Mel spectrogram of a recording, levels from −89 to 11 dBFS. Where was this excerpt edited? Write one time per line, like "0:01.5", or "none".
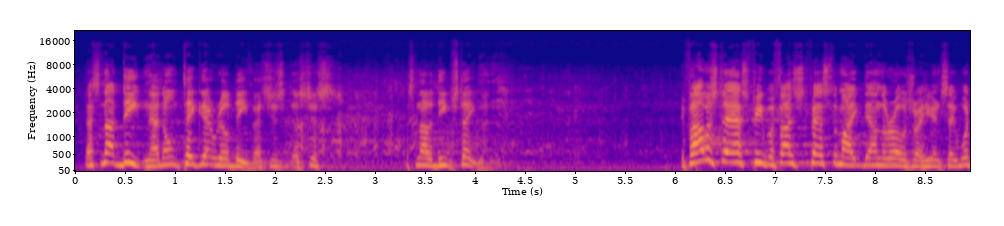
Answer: none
